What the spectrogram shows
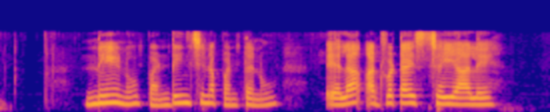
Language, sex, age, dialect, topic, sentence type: Telugu, female, 25-30, Telangana, agriculture, question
